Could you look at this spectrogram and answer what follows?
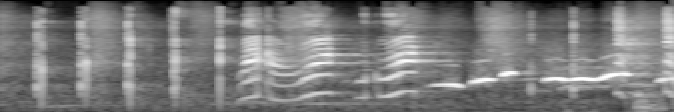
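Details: Talking pet Indian ringneck parakeet imitating speech: several sharp ticks, then a string of bending, harmonic-rich notes that rise and fall before a longer wavering whistle.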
